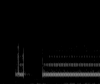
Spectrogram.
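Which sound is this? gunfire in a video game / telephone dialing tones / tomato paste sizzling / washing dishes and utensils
telephone dialing tones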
